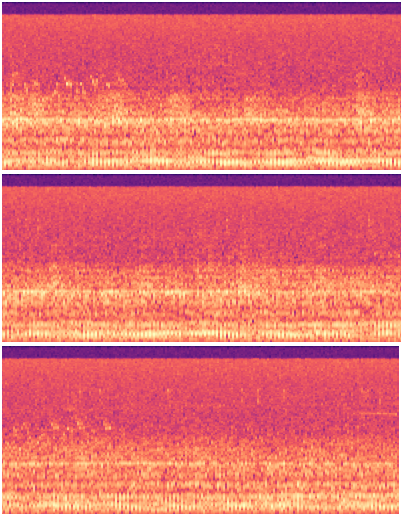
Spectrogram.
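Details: A steady low rumble of engine or vehicle noise with constant humming tones fills the recording; no animal calls stand out.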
